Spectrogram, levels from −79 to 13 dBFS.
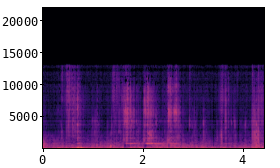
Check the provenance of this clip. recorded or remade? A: remade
